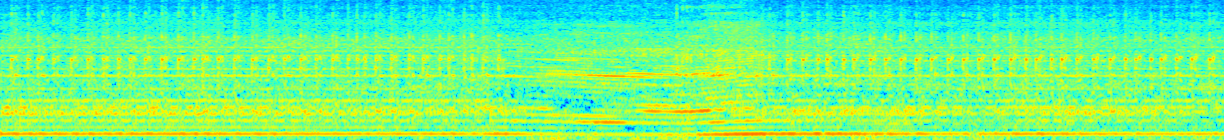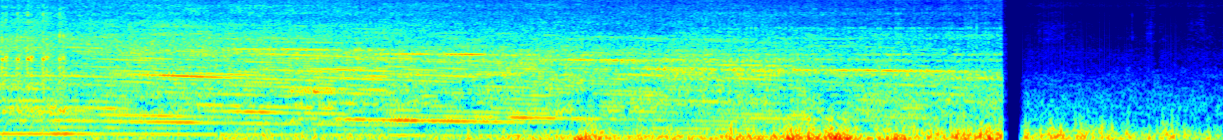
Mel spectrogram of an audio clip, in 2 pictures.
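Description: A petrol cut-off saw engine runs loudly, revving up and then winding down.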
